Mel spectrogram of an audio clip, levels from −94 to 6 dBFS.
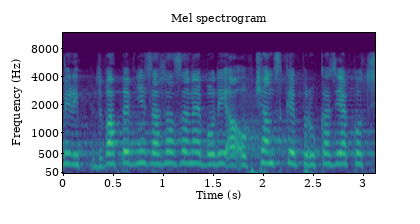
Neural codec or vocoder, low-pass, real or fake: none; 7.2 kHz; real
